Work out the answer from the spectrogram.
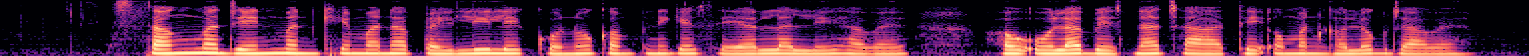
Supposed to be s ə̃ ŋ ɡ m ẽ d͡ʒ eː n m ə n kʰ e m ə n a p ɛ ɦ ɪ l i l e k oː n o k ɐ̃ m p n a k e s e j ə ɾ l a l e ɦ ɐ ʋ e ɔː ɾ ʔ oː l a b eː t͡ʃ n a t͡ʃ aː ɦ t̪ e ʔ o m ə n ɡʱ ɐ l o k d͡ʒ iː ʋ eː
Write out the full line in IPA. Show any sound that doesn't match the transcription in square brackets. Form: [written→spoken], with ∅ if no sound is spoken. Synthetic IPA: s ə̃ ŋ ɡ m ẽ d͡ʒ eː n m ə n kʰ e m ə n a p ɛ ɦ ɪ l i l e k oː n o k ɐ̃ m p n [a→i] k e s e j ə ɾ l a l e ɦ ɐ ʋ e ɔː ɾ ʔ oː l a b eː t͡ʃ n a t͡ʃ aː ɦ t̪ e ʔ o m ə n ɡʱ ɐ l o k d͡ʒ [iː→aː] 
